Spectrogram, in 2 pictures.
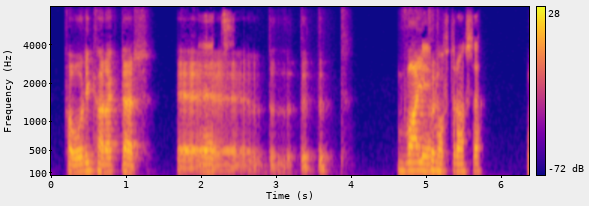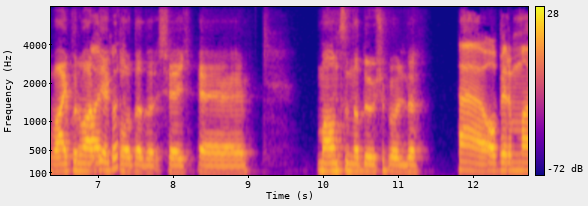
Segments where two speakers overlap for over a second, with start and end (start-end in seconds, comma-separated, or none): none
